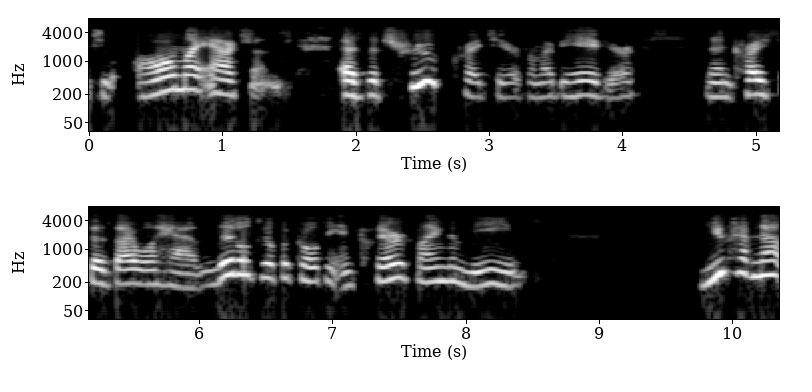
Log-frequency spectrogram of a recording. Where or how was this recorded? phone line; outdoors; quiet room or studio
phone line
